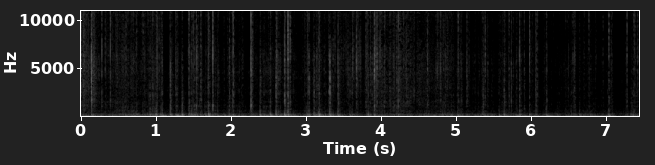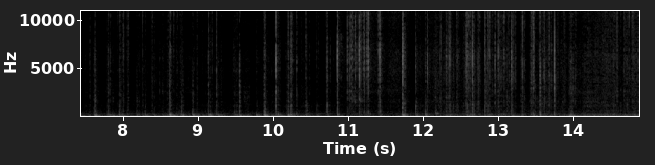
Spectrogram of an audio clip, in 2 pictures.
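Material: Jute burlap.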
